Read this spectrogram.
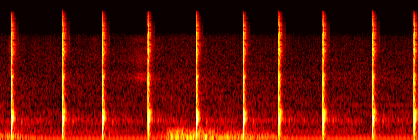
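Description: Short game pops sound again and again at a quick, fairly regular pace.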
